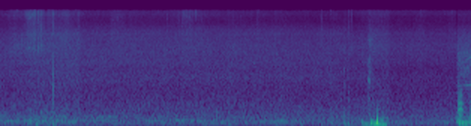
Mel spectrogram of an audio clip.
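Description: Faint rustling of cherry-tree leaves and branches as cherries are picked by hand, with one brief low thump about five seconds in.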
